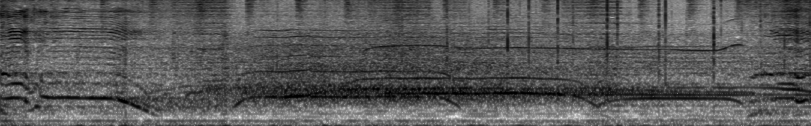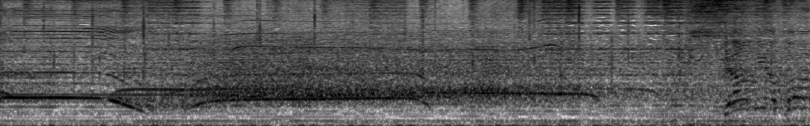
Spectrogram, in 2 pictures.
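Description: Live band playing loudly in an arena with strong bass, over which a run of long, wordless held sung notes rises and falls, about a second or more each, with the crowd joining in.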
